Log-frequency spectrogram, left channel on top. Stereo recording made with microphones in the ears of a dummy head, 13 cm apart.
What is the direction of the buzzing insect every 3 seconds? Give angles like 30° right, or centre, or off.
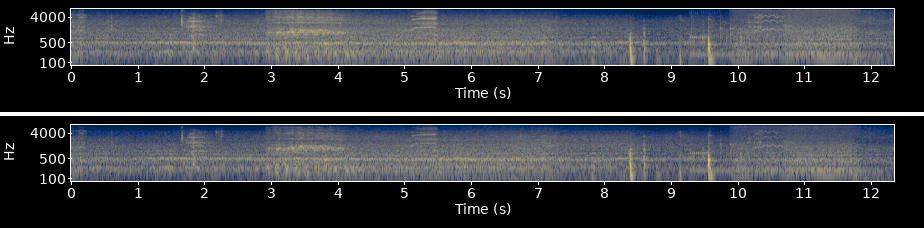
50° left, 30° left, centre, 20° left.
